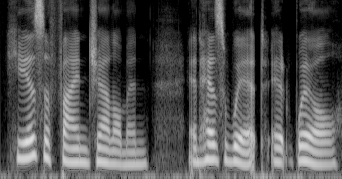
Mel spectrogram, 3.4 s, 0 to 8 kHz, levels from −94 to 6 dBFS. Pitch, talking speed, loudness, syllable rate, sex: 190 Hz, 175 wpm, -17 LUFS, 4.1 syllables/s, female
